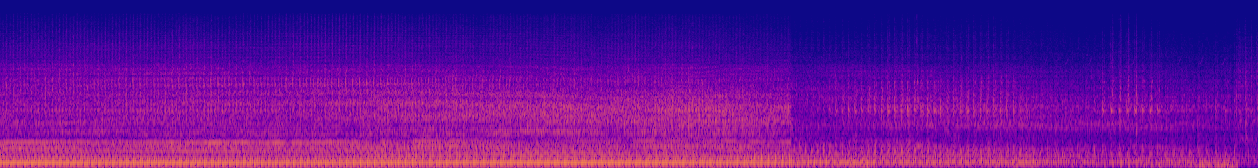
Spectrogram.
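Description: Single-cylinder diesel engine of a two-wheel walking tractor running steadily under load as it pulls a trailer of rice sacks. About ten seconds in the sound switches abruptly to a quieter, clattering engine note from another such tractor, which fades a little near the end.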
